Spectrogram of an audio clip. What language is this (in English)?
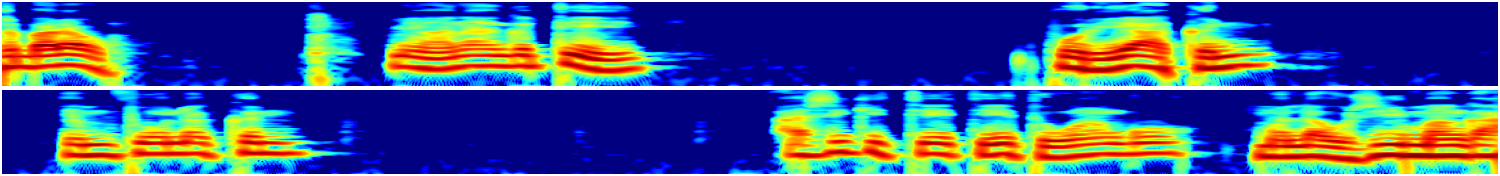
Lala-Roba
